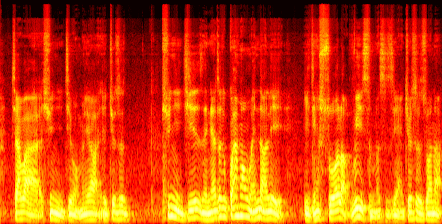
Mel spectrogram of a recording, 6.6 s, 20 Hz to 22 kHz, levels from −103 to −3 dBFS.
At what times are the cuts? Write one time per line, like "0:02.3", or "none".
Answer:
0:02.4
